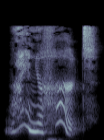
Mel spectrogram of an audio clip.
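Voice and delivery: slow, high alarmed cry; distressed cry. A narrator's reading. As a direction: cry out in alarm, stretching the words. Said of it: "I cry".

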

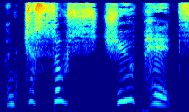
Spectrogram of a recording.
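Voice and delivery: slow, bitter self-reproach; self-loathing. Acted. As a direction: mutter it, hating yourself. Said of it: "her voice full of self-loathing".

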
